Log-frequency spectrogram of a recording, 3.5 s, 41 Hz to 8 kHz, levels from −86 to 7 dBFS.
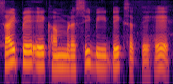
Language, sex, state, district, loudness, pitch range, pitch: Hindi, male, Sikkim, Gangtok, -20 LUFS, 120-145 Hz, 130 Hz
